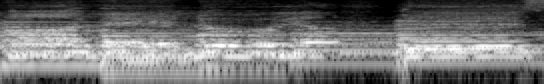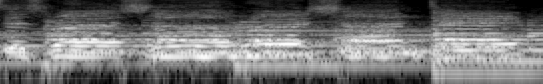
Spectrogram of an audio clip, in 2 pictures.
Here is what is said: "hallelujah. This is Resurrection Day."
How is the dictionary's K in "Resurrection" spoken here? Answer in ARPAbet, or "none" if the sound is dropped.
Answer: none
